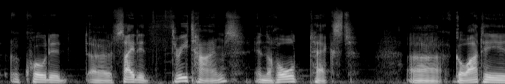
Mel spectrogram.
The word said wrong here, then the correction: Gowdy: is, am I saying it right? Gawati? – Oh, I always thought it was Gowdy. – Gowdy. Yeah. Okay, sorry.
